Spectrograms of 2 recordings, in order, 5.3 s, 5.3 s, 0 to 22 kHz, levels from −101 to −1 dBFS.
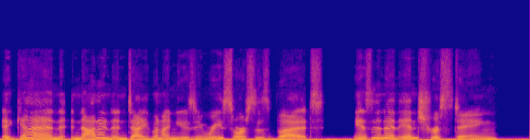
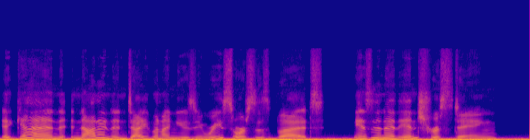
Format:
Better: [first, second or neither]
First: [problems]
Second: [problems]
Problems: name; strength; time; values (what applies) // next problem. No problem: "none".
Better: first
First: low rumble; faint; throughout; 20 dB below the speech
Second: low rumble; loud; throughout; 6 dB below the speech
